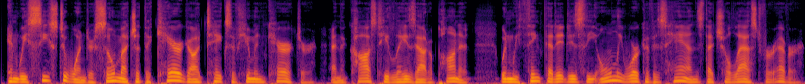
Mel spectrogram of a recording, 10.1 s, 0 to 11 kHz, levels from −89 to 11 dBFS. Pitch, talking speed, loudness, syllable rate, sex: 105 Hz, 240 wpm, -19 LUFS, 5.2 syllables/s, male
